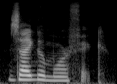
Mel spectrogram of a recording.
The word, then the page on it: zygomorphic: American English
